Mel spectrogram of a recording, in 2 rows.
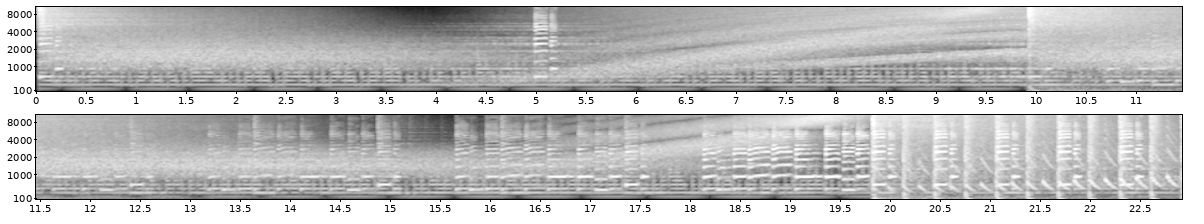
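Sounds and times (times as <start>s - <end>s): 
rock saxophone intro: 0.0s - 1.3s, 4.6s - 6.4s, 10.0s - 22.9s.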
